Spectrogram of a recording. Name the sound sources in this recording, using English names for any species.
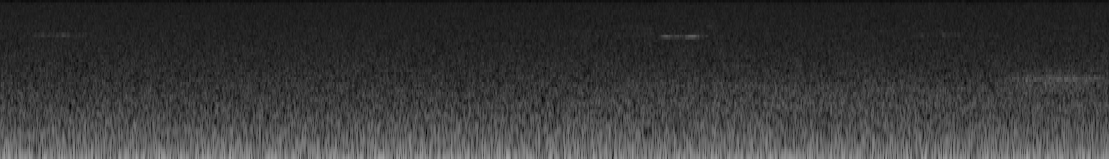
Black-throated Green Warbler, Hairy Woodpecker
